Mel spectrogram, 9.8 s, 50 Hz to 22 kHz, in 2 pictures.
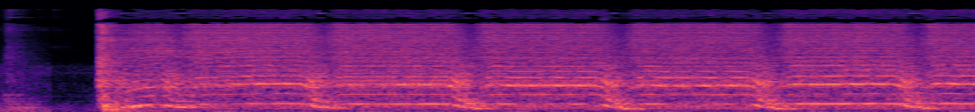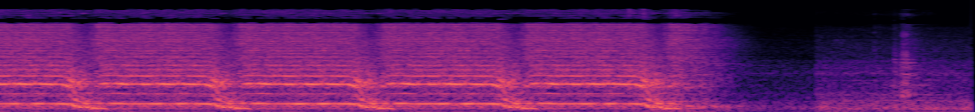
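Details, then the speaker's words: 1970 Triumph TR6 during restoration, compression test with the starter cranking and the battery on a charger. Strong, even cranking pulses. Cylinder one reads 170 psi (165 before charging), which is high and explains the struggling starter; the owner thinks the head was probably shaved. "So 170 even. That's a pretty high compression. So that explains many things."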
